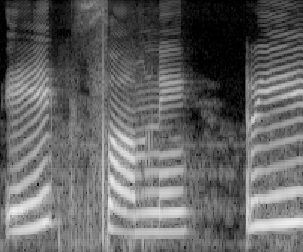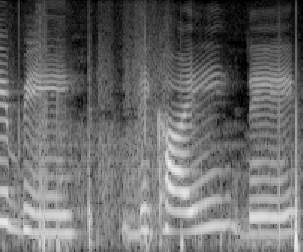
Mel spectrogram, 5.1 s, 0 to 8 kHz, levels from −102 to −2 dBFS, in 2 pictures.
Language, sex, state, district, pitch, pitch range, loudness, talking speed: Hindi, male, Punjab, Fazilka, 260 Hz, 235-315 Hz, -15 LUFS, 60 wpm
